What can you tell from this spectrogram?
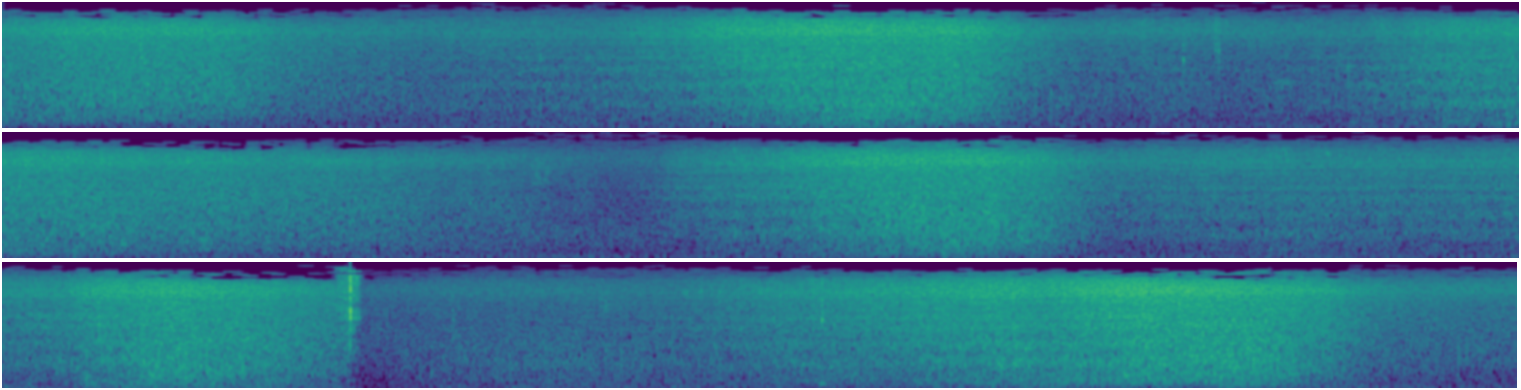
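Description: Small waves breaking and washing up on a sandy beach, a surge of surf about every four seconds. One sharp click about three-quarters of the way through.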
